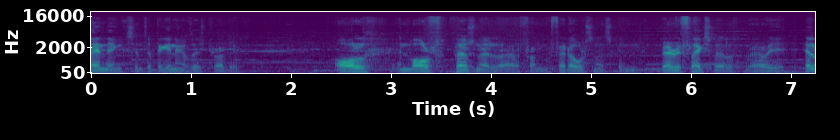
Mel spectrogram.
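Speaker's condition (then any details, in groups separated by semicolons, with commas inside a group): No condition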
